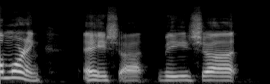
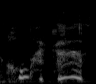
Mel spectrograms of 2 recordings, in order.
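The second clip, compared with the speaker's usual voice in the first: soft whispered oh my God; whispered gasp; 6 semitones higher, 20 dB quieter than usual. Retold or imitated. Hearing the cops ask about the body, whispered. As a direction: breathe it out under your breath.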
